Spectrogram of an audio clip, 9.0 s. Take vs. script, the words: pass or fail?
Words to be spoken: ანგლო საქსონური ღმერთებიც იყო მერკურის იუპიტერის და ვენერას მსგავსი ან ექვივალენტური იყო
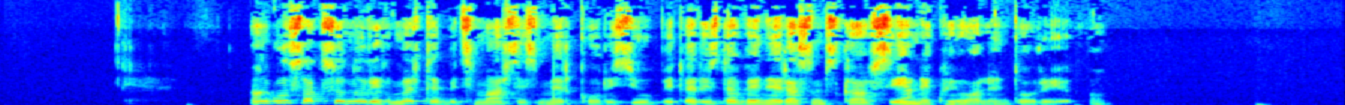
fail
